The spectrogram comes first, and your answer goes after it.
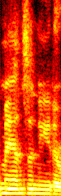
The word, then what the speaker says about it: Manzanita: Manzanita. Okay, I said Manzanita right, and then Nehalem.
